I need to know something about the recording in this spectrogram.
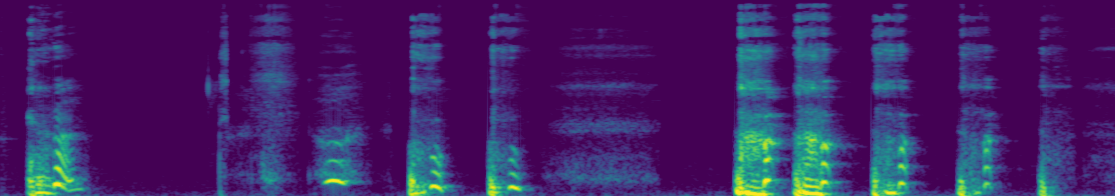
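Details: Female imitating a barking cough with mouth closed: about ten muffled, deep, harsh cough bursts.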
